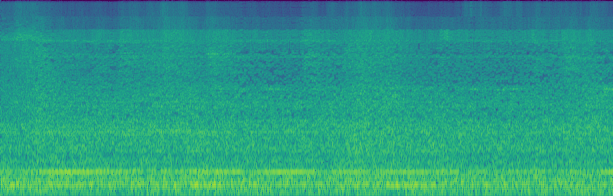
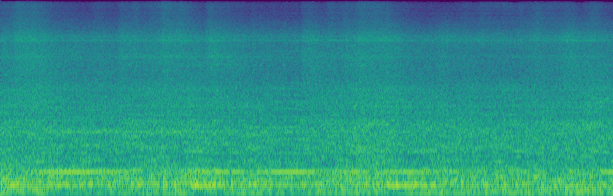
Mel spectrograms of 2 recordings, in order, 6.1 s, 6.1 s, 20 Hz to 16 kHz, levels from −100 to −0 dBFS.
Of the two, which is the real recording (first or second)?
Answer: first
